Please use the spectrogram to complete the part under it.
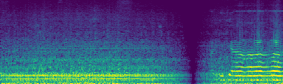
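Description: A motorcycle engine revs and drones steadily on a long road ride, loud and close, with a brief dip in the sound partway through before the engine note climbs again.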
